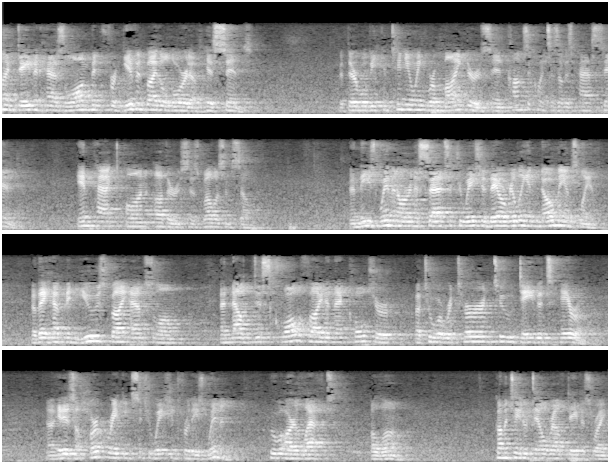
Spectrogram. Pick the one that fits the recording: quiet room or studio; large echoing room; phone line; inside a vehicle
large echoing room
